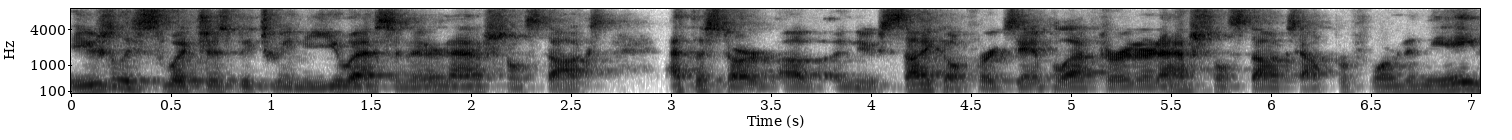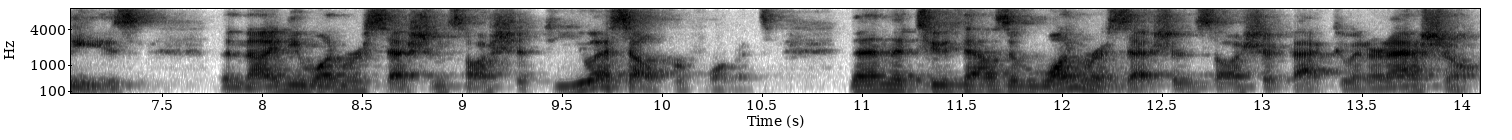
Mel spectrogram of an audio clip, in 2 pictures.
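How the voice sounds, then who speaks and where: Talking at a very fast pace, a man with a medium-pitched voice uses lively intonation. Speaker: investment strategist. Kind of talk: webinar presentation.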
